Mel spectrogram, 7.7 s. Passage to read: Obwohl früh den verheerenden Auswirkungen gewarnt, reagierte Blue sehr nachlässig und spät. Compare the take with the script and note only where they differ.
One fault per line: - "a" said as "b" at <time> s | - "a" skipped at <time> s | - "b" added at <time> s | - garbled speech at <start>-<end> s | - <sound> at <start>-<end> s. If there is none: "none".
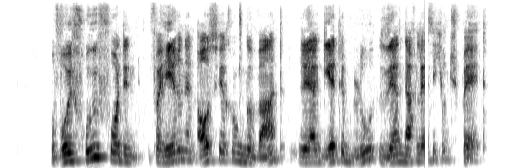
- "vor" added at 1.5 s
- dropout at 6.4-6.4 s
